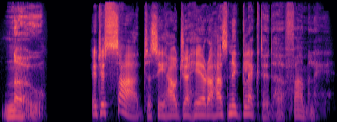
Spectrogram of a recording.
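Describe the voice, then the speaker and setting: An actress playing a haughty, ruthless female dark elf warlord in a video game, imperious and formal, with a breathy, husky voice. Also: deep voice, very animated, no room sound, studio quality, exaggerated voice. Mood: grave, commanding. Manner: imperious, formal, deliberate, coldly menacing. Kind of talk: video game character dialogue.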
